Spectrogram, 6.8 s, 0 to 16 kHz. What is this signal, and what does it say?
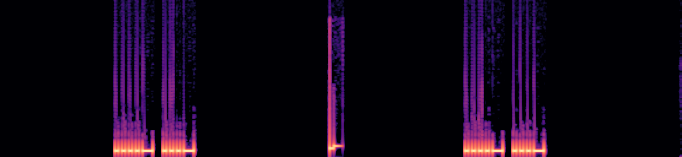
Morse code, heard as a keyed tone, about 36 wpm, 700 Hz. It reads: 4V 4V
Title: All Cut Numbers - 2-Digit 35wpm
